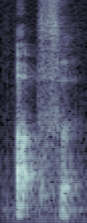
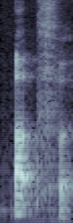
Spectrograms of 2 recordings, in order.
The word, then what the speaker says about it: up for: something usually pronounced as up for up for because four is not usually a very important word so we pronounce it in its weak form which is we use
